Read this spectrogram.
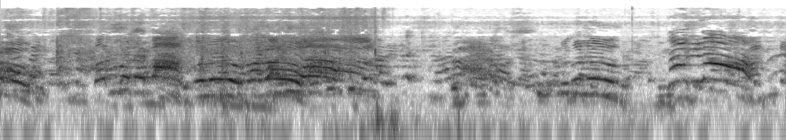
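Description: Swimmers splash in the water.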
